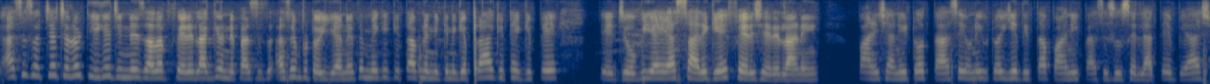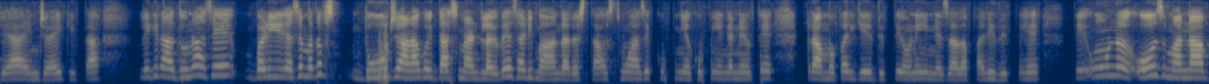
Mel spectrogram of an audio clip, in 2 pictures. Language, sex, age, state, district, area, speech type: Dogri, female, 18-30, Jammu and Kashmir, Reasi, rural, spontaneous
